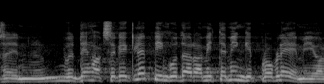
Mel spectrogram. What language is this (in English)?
Estonian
